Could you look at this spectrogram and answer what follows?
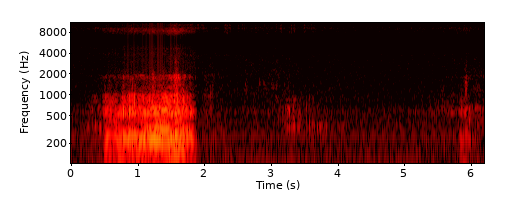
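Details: Adult man, habitual snorer, asleep: one loud, fluttering inspiratory snore, then quiet breathing against faint steady room hum; snoring.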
